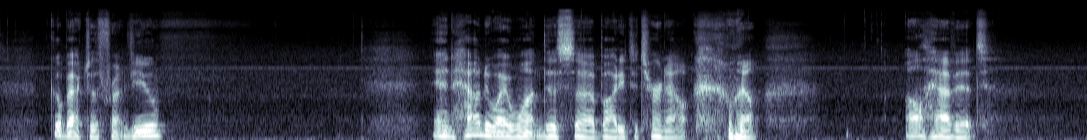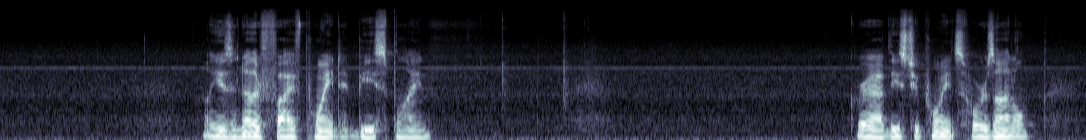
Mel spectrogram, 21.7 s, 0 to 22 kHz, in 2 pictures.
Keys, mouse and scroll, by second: 1.1 click, 1.7 scroll down 2, 2.1 scroll up 2, 6.9 scroll up 2, 10.0 click, 11.4 click, 12.5 click, 13.1 click, 13.9 click, 15.2 click, 15.8 Escape, 16.4 Escape, 17.2 click, 17.6 click, 19.3 click, 20.3 h.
